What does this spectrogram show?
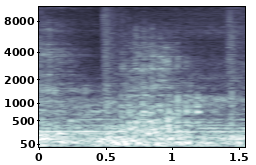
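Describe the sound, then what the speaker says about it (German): A lycanthrope in Baldur's Gate 3 lets out a rough, broadband roar that fills the whole short stretch, loud and close with a steady, growling texture throughout. "Das ist ein Lykanthrop."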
